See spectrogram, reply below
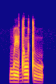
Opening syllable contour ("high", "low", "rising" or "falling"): low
